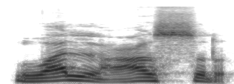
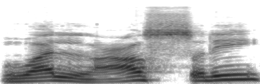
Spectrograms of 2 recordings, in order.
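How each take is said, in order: First: The word ends on a bare final consonant. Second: The word ends with a short final vowel.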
